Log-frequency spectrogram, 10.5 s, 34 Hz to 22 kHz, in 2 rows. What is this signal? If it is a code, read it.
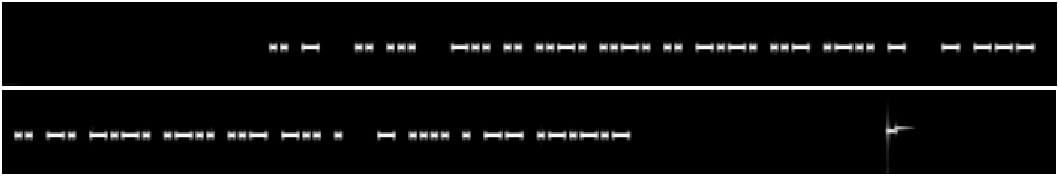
Morse code, heard as a keyed tone, about 42 wpm, 700 Hz. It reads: IT IS DIFFICULT TO INCLUDE THEM.
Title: Sentences from Top 1000 Words - Review Part 3 - 45wpm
